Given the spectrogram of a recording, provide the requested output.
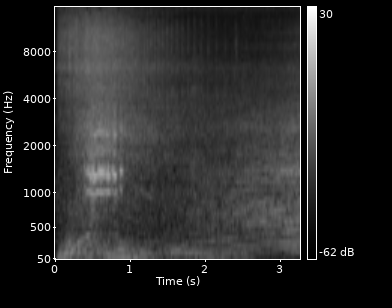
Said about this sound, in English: Juan and Walker get into their cars and drive off.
